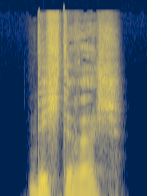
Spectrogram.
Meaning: poetic, poetical (in the manner of a poet or the art of poetry)
- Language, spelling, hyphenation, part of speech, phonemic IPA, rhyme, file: German, dichterisch, dich‧te‧risch, adjective, /ˈdɪçtəʁɪʃ/, -ɪçtəʁɪʃ, De-dichterisch.oga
